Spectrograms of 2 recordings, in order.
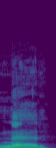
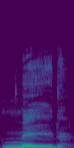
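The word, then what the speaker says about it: נד: That's not ned, it's nade.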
